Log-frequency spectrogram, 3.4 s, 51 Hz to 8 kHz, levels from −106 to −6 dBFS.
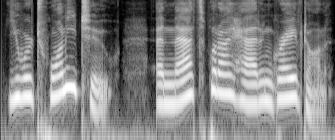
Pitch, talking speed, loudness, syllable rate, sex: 230 Hz, 215 wpm, -15 LUFS, 5.7 syllables/s, female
